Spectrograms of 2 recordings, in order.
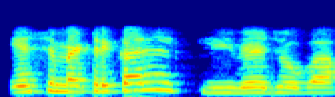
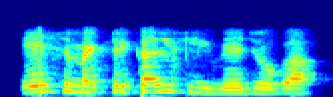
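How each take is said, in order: Both takes have the same delivery.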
